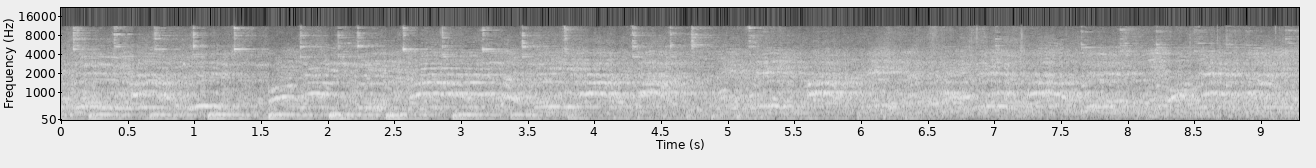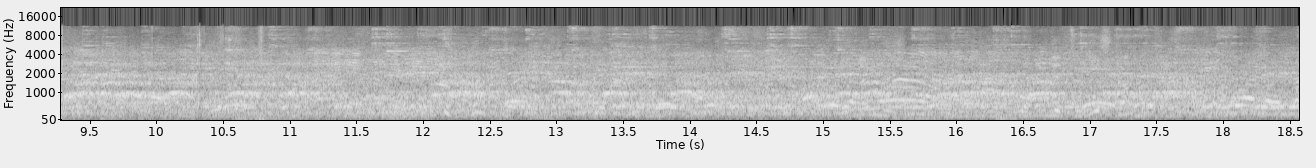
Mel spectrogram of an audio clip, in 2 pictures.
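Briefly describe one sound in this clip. A large crowd of women chants and sings loudly outdoors.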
